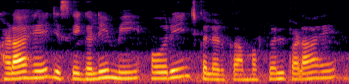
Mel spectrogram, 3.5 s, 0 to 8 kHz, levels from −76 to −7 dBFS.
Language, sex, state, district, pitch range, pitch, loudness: Hindi, female, Uttar Pradesh, Lalitpur, 195-235 Hz, 215 Hz, -17 LUFS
